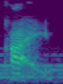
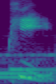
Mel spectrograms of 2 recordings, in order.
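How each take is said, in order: First: The vowel sounds like 'eye'. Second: The vowel sounds like 'ee'. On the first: The speaker calls it wrong. "not pi" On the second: The speaker calls it right. "pi is pronounced like P"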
